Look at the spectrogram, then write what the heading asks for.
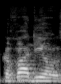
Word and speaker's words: Guardiola: Guardiola.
